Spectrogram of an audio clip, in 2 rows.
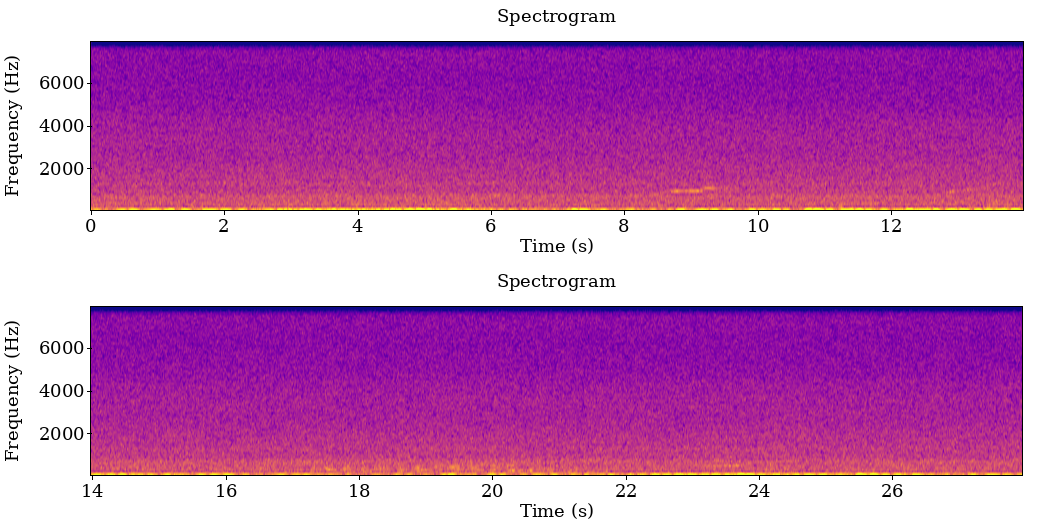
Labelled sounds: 8.6	9.2	humpback whale, 0.90 to 1.0 kHz

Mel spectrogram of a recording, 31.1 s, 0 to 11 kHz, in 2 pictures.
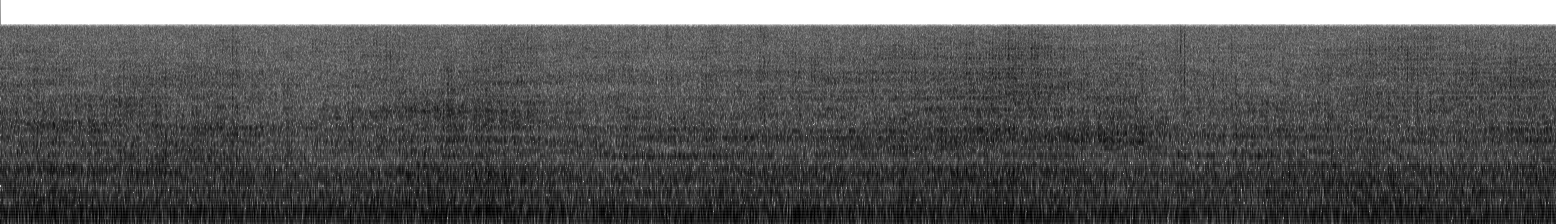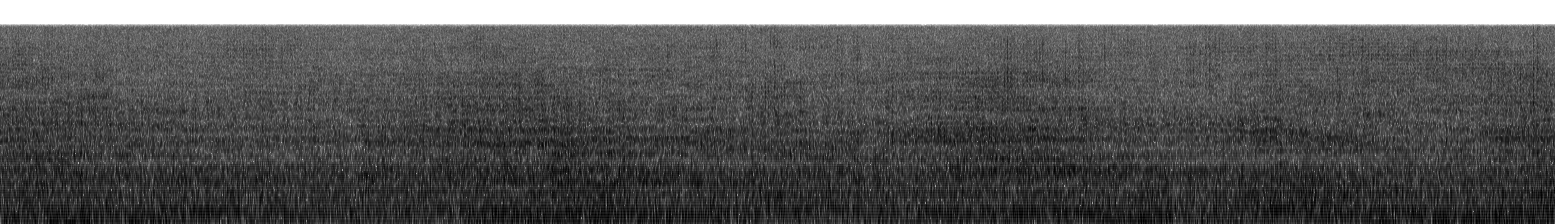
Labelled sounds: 16.4	16.7	vessel noise, 2.7 to 2.9 kHz

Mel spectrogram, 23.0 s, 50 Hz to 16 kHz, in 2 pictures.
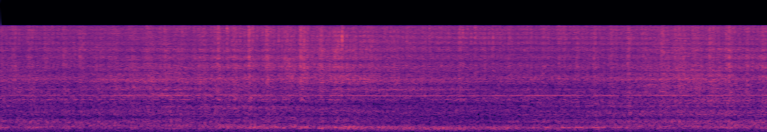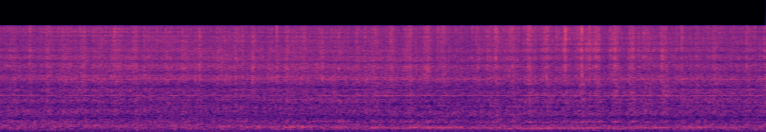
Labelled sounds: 6.1	6.4	vessel noise, 4.6 to 4.8 kHz

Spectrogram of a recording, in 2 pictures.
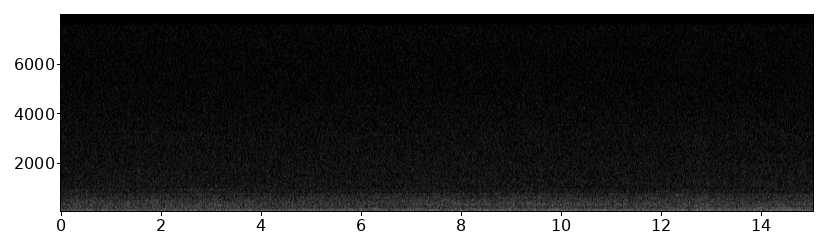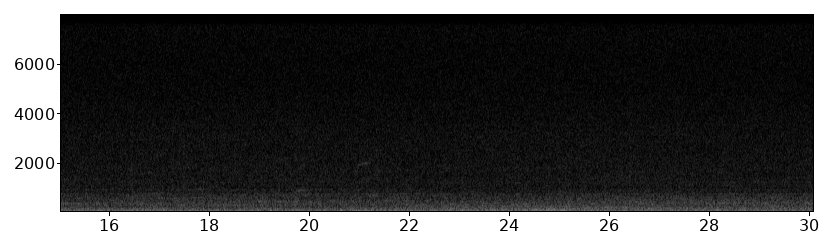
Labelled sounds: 21.0	21.3	humpback whale, 1.8 to 2.1 kHz

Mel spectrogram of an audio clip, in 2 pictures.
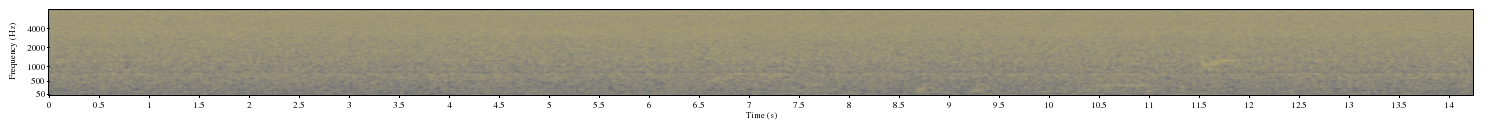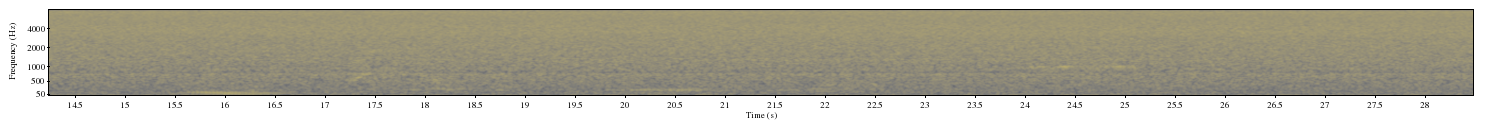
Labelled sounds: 11.5	11.9	humpback whale, 0.90 to 1.3 kHz

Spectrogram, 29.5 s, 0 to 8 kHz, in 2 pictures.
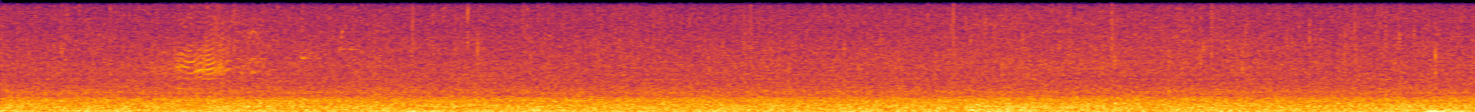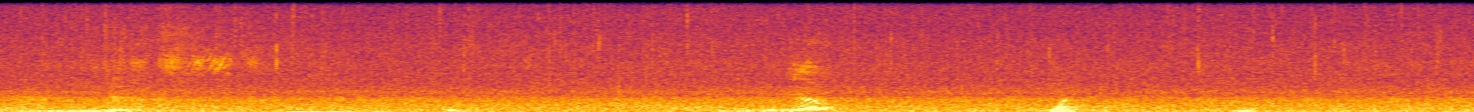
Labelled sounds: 1.9	2.2	humpback whale, 2.7 to 3.2 kHz

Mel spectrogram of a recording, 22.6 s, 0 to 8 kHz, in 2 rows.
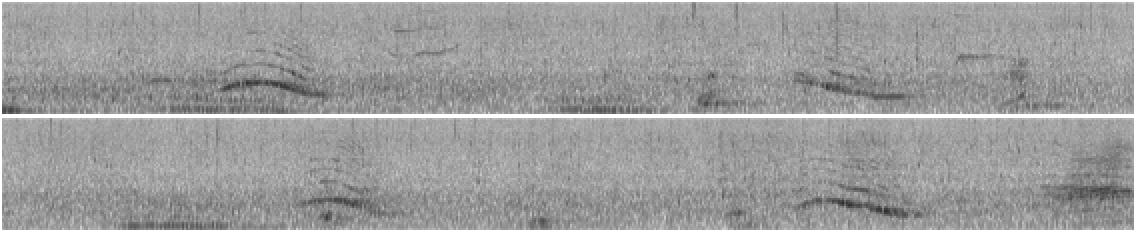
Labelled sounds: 1.5	1.7	humpback whale, 0.78 to 0.91 kHz
2.2	3.1	humpback whale, 0.81 to 2.3 kHz
3.9	4.6	humpback whale, 1.9 to 4.2 kHz
7.9	8.6	humpback whale, 0.78 to 1.2 kHz
9.5	10.0	humpback whale, 1.6 to 2.1 kHz
14.3	14.9	humpback whale, 0.88 to 2.1 kHz
19.4	20.1	humpback whale, 0.94 to 2.8 kHz
21.7	22.6	humpback whale, 0.78 to 1.2 kHz

